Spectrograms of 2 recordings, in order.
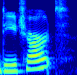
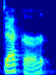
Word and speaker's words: Descartes: You've been saying D-chart? I'm pretty sure it's Descartes.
